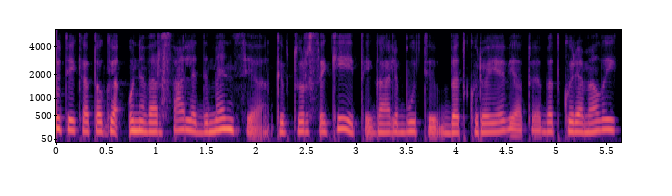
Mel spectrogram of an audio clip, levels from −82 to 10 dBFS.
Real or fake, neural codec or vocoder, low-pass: real; none; 5.4 kHz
